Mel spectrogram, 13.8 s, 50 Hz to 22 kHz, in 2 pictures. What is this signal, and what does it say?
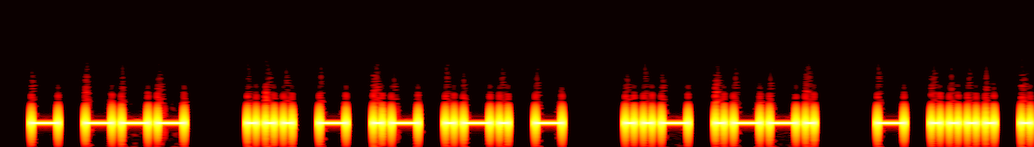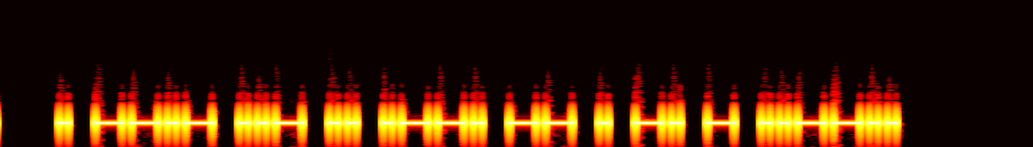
Morse code, heard as a keyed tone, about 20 wpm, 700 Hz. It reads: TO START UP THE EQUIPMENT?
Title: Sentences from Top 1000 Words - Review Part 6 - 20wpm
